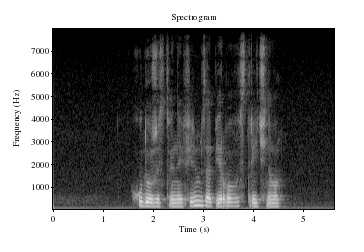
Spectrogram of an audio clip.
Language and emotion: Russian, neutral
